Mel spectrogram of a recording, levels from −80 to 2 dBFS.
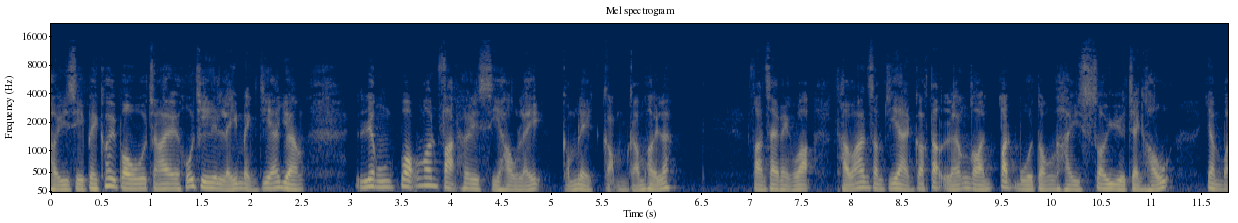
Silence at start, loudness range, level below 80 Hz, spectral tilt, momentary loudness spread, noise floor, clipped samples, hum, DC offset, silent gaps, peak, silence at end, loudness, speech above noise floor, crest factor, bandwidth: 0 s; 4 LU; -52 dBFS; -7.5 dB/octave; 6 LU; -64 dBFS; under 0.1%; none; under 0.1%; none; -10 dBFS; 0 s; -29 LUFS; 36 dB; 18 dB; 13 kHz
